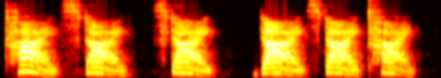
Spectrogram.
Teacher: Okay, let's put an S in front of the T. It's going to steal the aspiration.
